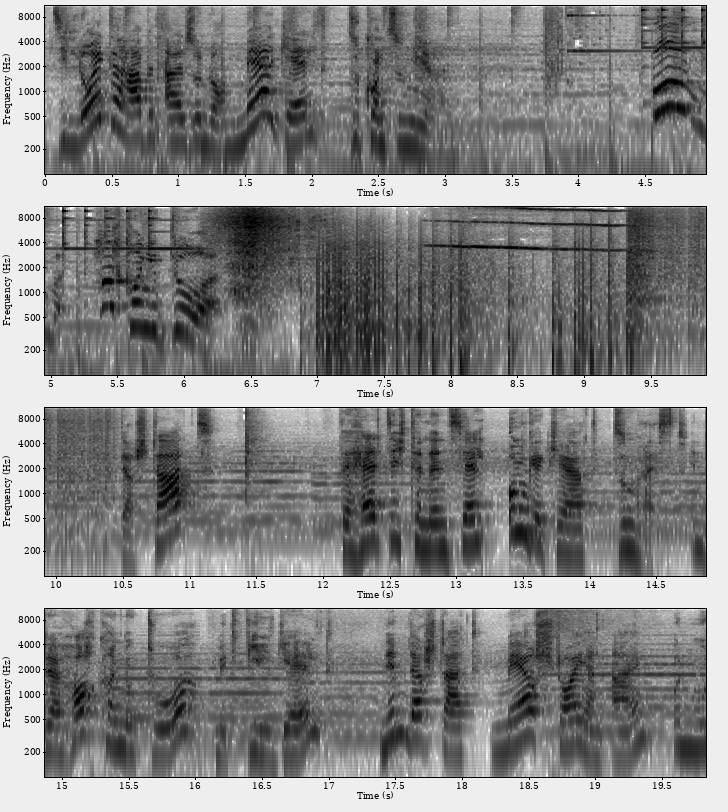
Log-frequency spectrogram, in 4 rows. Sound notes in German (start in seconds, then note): 6.2 Feuerwerk; 9.5 Trommelwirbel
